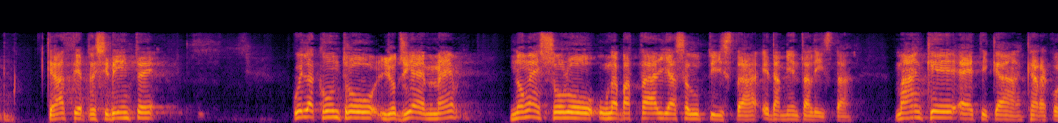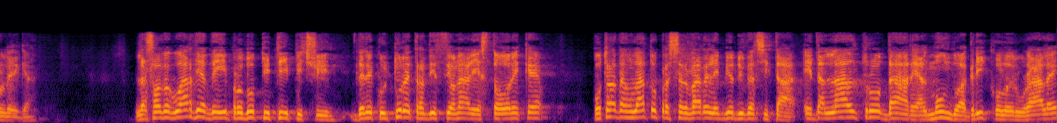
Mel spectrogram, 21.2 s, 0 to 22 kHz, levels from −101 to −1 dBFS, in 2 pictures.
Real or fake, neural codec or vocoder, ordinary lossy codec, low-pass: fake; codec, 16 kHz, 8 kbps, FreqCodec, smaller model; none; 7.2 kHz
